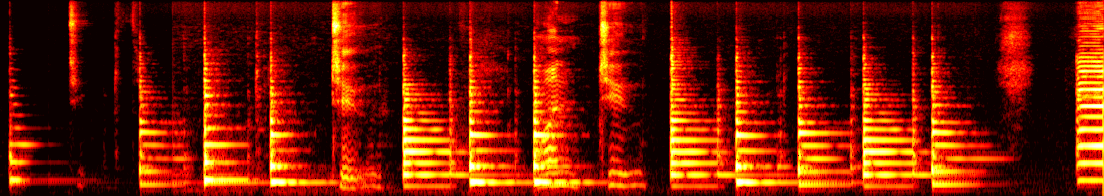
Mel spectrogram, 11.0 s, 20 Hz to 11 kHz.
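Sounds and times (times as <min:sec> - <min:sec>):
viola plucked notes: 0:00.0 - 0:10.1, 0:10.8 - 0:11.0.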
